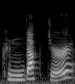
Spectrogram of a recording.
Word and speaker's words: conductor: conductor 아니고 conductor. 앞에가 슈아 발음으로 뭐가 되죠? 약화돼서 큰이 되죠? conductor.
